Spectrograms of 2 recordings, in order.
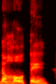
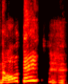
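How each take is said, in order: First: The whole thing, falling and settled; flat confirmation. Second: The whole thing, rising high in disbelief; incredulous question. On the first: Producer confirming the offer, flat falling statement. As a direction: land "whole" firmly, a calm final fall. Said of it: "And he's like". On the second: Retelling the producer's offer, incredulous rising question. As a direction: ask "thing" high and rising, can't believe it. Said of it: "I'm like". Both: Retold or imitated.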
